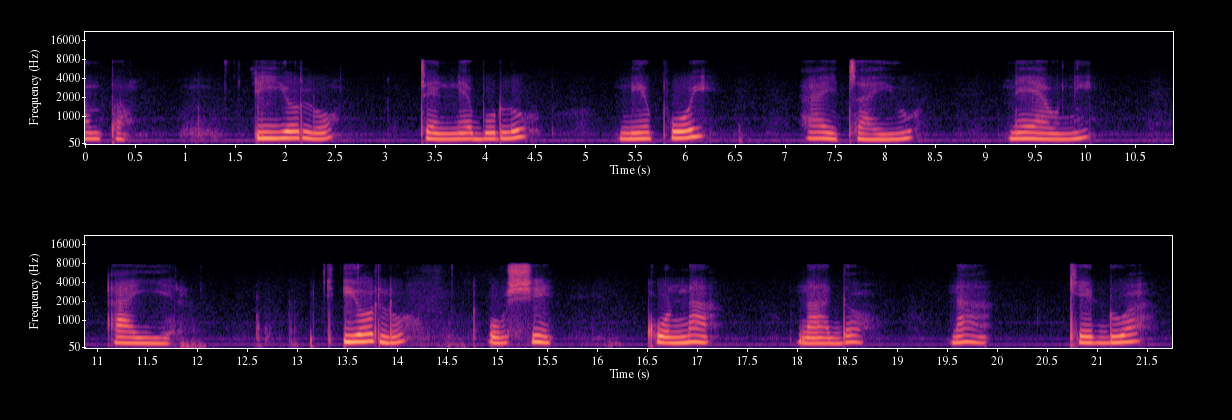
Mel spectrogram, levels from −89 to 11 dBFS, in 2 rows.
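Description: Speech comes through G.722 wideband telephone coding at about 48 kbit/s, with nothing above roughly 7.7 kHz and only the light coding hiss that this rate brings, and no technical fault can be heard.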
